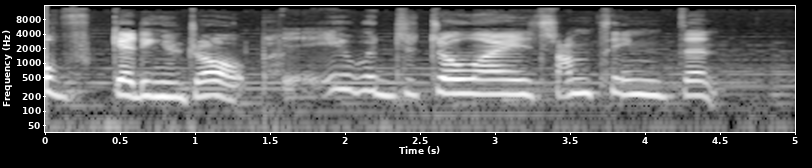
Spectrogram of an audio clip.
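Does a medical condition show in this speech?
Yes: athetoid cerebral palsy; athetoid cerebral palsy, from birth, wheelchair; voice slightly affected.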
